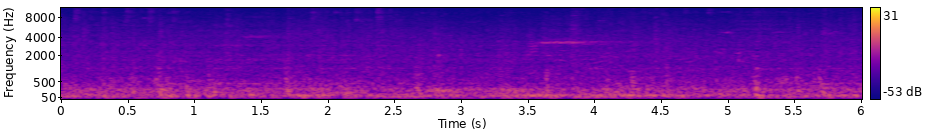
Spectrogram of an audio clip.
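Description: Indian Railways passenger coaches rolling past close by, a steady rumble of wheels on the rails with some clatter.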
